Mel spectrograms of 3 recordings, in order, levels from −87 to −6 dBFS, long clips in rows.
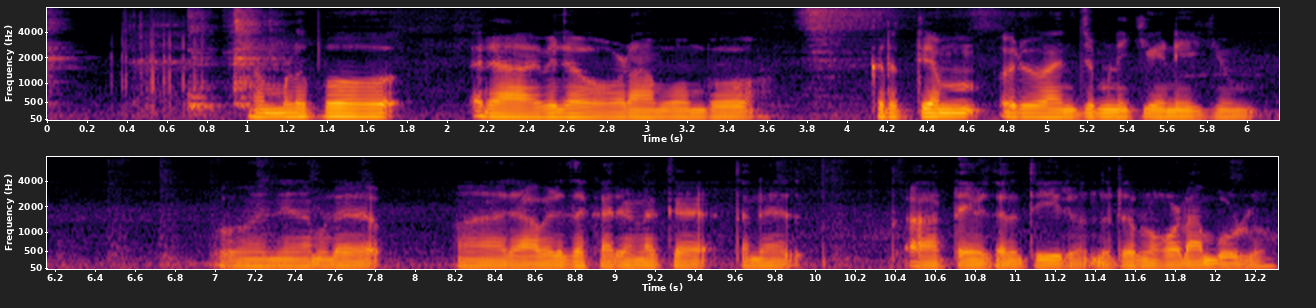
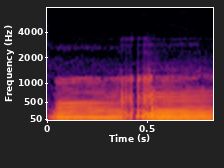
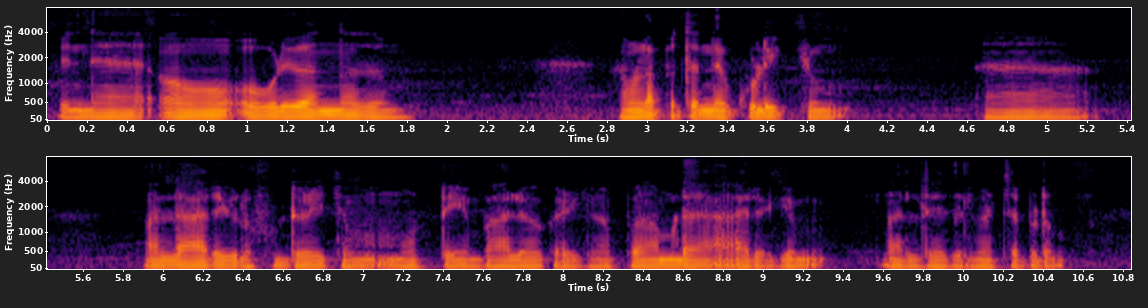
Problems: low volume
